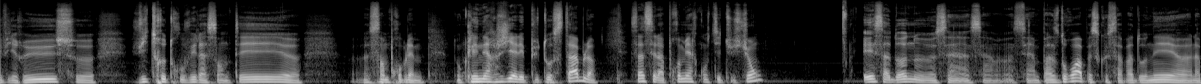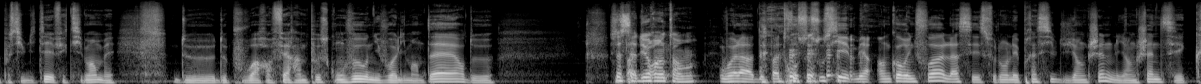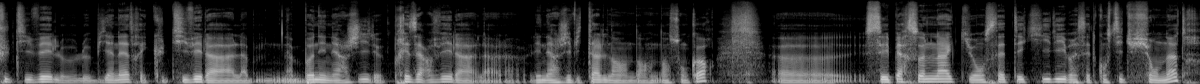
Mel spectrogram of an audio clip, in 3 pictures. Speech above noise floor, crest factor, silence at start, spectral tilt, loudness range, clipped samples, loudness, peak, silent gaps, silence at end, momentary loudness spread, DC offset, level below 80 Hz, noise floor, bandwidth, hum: 39 dB; 18 dB; 0 s; -4.5 dB/octave; 5 LU; under 0.1%; -19 LUFS; -2 dBFS; none; 0 s; 10 LU; under 0.1%; -44 dBFS; -59 dBFS; over 20 kHz; none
